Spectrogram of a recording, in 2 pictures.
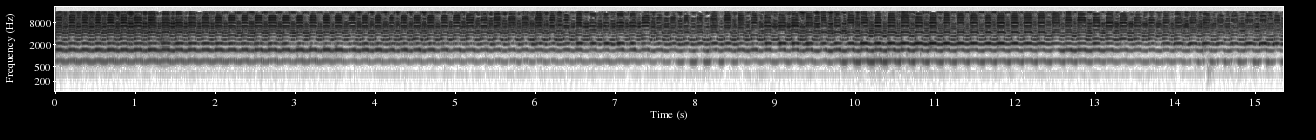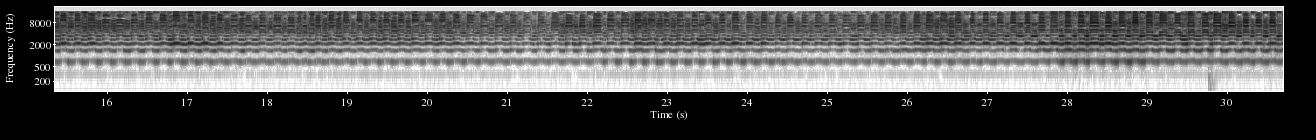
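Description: Harmonica holding one loud, unbroken note for the whole half minute, with a fast wavering vibrato and the volume swelling and easing, dipping once about two-thirds of the way through. It is a sustained breath-control hold of about 30 to 35 seconds, played with resonance rather than force of air.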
